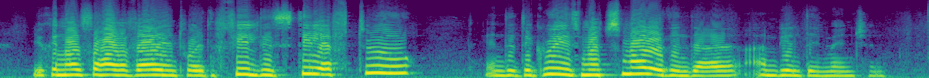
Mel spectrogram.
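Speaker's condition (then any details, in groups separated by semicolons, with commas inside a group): No condition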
